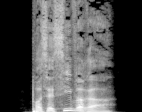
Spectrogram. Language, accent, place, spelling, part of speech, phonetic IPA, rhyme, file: German, Germany, Berlin, possessiverer, adjective, [ˌpɔsɛˈsiːvəʁɐ], -iːvəʁɐ, De-possessiverer.ogg
- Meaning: inflection of possessiv: 1. strong/mixed nominative masculine singular comparative degree 2. strong genitive/dative feminine singular comparative degree 3. strong genitive plural comparative degree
